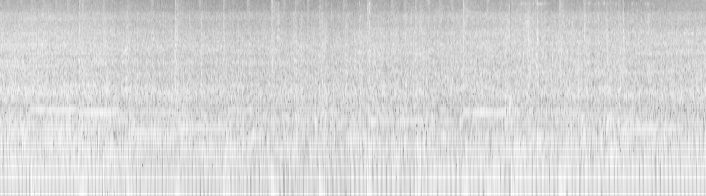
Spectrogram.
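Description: Motorcycle wheels thump over bumps in a rough road.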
